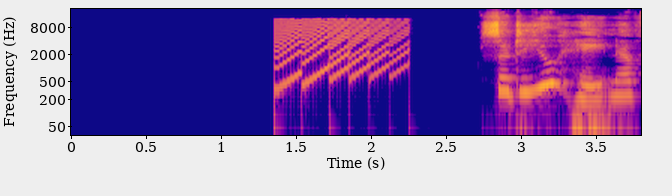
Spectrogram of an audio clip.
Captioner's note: Castlevania game sound effect 1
